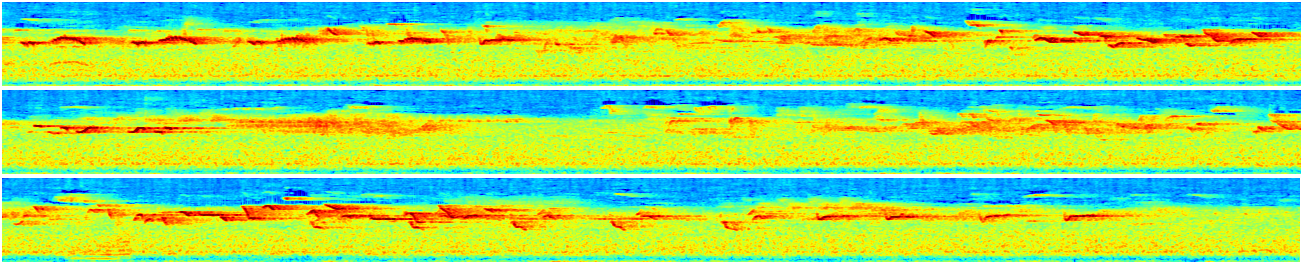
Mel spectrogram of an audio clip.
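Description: Birds chirping and peeping, many short high notes overlapping in a continuous chorus over a steady background hiss.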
